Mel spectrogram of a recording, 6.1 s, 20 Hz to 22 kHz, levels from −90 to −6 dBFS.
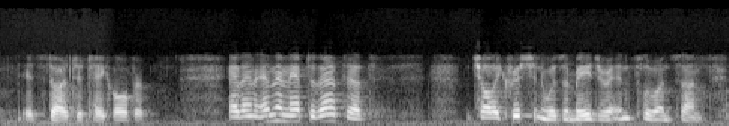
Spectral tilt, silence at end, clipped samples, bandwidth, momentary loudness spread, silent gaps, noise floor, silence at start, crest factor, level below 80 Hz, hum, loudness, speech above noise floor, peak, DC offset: -7 dB/octave; 0 s; under 0.1%; 4 kHz; 7 LU; none; -43 dBFS; 0.15 s; 18 dB; -52 dBFS; none; -19 LUFS; 25 dB; -2 dBFS; under 0.1%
